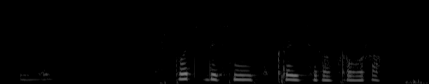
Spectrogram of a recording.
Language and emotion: Russian, sad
